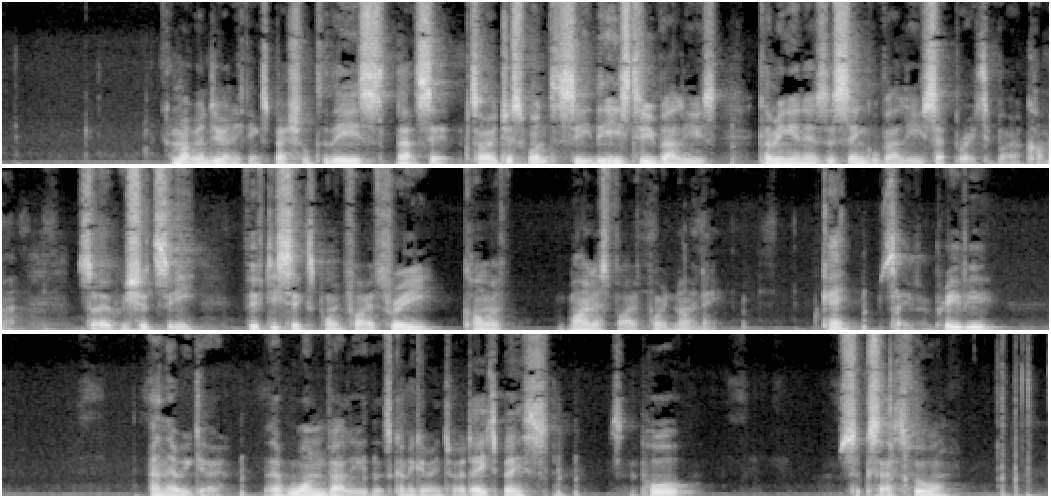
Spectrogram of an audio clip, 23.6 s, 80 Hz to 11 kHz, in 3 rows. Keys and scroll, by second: 22.4 super+Tab.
